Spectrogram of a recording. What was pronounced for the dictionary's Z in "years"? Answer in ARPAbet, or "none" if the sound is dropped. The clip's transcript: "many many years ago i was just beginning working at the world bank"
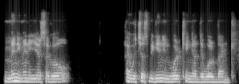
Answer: S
